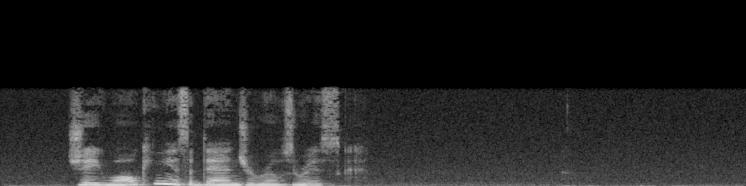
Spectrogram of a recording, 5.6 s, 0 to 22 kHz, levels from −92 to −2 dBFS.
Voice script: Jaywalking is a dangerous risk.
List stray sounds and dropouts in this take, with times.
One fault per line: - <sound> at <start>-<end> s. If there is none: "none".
none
